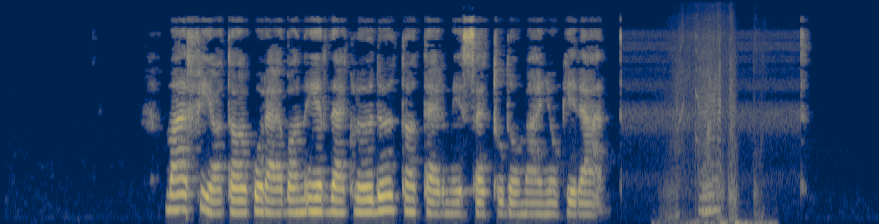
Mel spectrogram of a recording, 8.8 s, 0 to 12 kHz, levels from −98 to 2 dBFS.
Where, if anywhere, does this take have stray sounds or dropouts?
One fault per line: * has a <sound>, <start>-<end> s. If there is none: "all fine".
* has a squeak, 6.5-7.8 s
